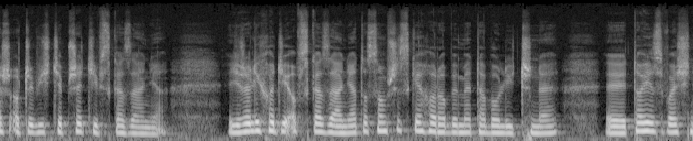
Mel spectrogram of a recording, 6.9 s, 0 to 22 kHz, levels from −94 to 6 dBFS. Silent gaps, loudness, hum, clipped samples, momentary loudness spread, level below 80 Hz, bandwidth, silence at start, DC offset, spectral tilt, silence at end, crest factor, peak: none; -17 LUFS; none; under 0.1%; 14 LU; -42 dBFS; 16.5 kHz; 0 s; under 0.1%; -5.5 dB/octave; 0 s; 14 dB; -2 dBFS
